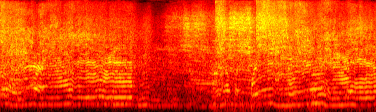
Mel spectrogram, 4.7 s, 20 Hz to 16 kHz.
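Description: Several 125cc motocross bikes race at a schools championship for 15 to 19 year olds, their high-pitched engines rising and falling as they rev through ruts, loud and close, with a commentator talking over them.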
